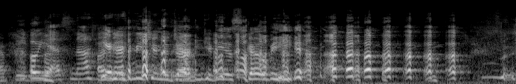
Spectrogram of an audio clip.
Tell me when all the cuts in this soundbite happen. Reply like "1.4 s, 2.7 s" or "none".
1.3 s, 1.9 s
